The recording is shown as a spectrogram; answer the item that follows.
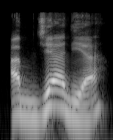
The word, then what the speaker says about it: abjadiyah: Abjadiyah dan juga ada hijaiyah. Nah, ini ya. Ada abjadiyah. Ini abjadiyah bacanya ya.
